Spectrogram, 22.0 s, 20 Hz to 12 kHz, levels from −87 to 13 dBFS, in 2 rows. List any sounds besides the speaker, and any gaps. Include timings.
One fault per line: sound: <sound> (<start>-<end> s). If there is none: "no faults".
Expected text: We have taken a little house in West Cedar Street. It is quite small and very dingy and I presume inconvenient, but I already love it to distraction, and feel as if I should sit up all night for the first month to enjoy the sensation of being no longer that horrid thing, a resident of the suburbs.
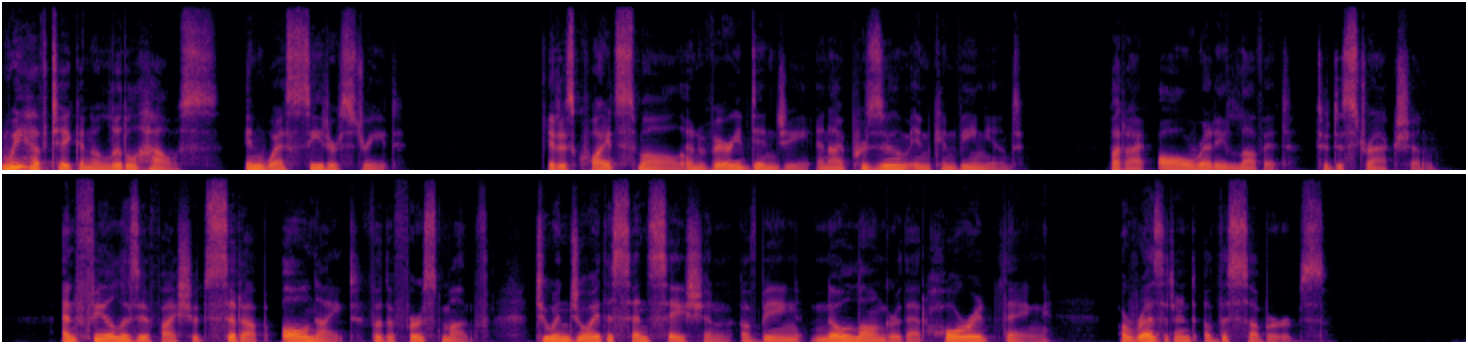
no faults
